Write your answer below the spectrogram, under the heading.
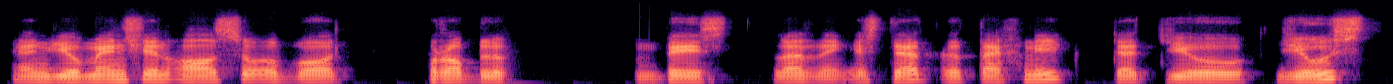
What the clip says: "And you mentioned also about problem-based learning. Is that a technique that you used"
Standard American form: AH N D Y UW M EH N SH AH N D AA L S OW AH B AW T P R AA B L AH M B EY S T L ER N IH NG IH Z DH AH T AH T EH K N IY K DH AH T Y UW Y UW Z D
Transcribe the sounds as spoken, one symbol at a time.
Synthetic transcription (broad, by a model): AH N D Y UW M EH N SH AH N AA L S OW AH B AW T P R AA B L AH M B EY S T L ER N IH NG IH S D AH T AH T EH K N IY K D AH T Y UW Y UW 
